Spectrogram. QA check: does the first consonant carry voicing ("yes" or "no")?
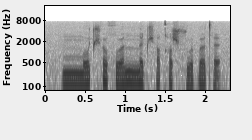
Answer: yes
